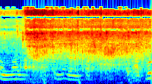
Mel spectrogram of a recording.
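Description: Panch phoron whole spices hitting hot oil in a pan for an aloo curry, a sudden loud sizzle that bursts up and holds steady, with a voice speaking briefly at the start.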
